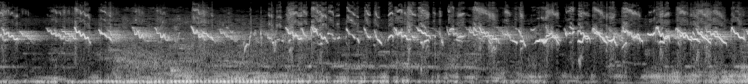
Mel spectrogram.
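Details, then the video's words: Common iora calls used as a lure to provoke other ioras into calling: dense, rapid high chirps and short downslurred 'ciak' notes chattering continuously, with a low rumbling hum underneath. "KECIAL KUNING GACOR PERANSANG BUNYI CEPAT DIRESPON"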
